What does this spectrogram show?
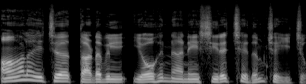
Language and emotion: Malayalam, neutral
